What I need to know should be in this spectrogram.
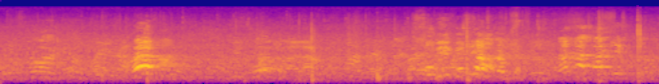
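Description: Young players shout to each other outdoors across a football pitch.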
